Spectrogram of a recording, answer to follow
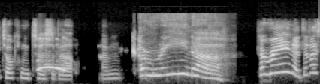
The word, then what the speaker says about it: Carinna: So on tonight's podcast, we've got Carinna, Well, I'm and we just going met to say although it is spelt Carinna, it's Carinna.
